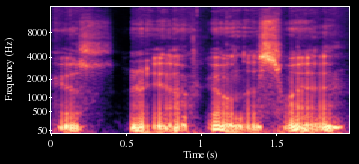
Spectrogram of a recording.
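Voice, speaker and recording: A man streaming a game, reading its story text aloud and adding halting, muttered casual commentary. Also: darkish tone, dry recording, clean studio sound. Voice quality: very deep, gravelly, husky.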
